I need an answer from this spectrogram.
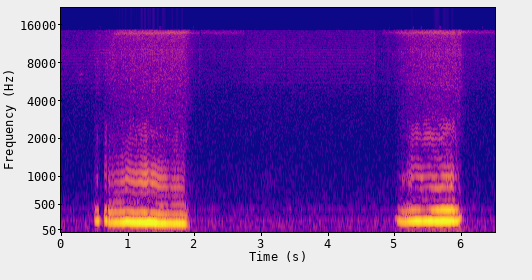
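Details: Sleeping cat snoring loudly indoors: two long, tonal, buzzy snores about four seconds apart, each over a second long, with strong harmonics, quiet in between.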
